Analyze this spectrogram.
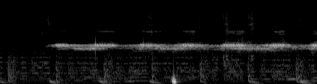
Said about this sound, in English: Crickets. Man, see, it got quiet already.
